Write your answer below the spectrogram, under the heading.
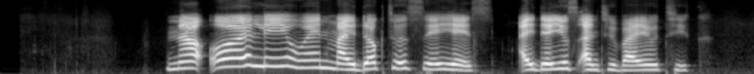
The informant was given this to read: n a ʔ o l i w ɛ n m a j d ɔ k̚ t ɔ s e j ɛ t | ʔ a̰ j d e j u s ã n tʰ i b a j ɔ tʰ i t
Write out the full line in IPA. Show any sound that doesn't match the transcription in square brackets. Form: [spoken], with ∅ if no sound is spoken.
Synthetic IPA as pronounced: n a ʔ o l i w ɛ n m a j d ɔ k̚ t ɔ s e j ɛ [s] | ʔ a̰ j d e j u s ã n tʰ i b a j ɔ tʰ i [k]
